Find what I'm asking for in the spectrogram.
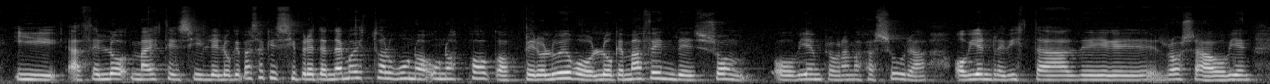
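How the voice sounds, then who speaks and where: A woman speaks at a fairly slow pace with a fairly high pitch and fairly even intonation over noticeable background noise. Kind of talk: interview answer.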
